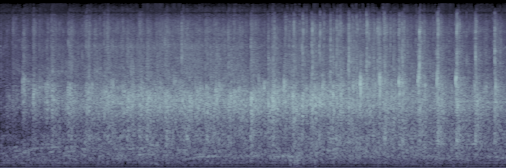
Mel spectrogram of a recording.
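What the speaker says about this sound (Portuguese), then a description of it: "aplauda o Senhor aí, irmãos" Steady, moderately distant applause from a church congregation at a Saturday service, an even wash of many hands clapping, fairly faint with a low hum underneath.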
